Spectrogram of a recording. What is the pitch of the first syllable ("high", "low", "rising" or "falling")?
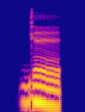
falling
